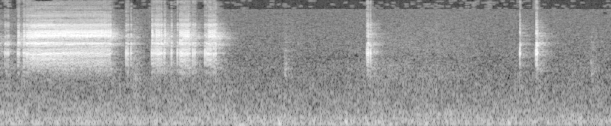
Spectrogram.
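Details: A cicada held in a dog's mouth gives a harsh, high buzz, then a few broken buzzy bursts and faint clicks, as the owner asks what is in the dog's mouth.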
